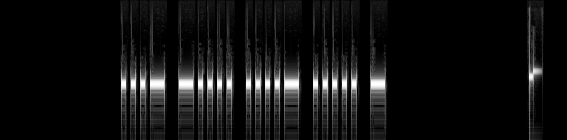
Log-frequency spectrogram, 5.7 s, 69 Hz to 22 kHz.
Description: Morse code, heard as a keyed tone, about 25 wpm, 700 Hz. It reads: V645T
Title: Five Challenging Letter-Number Combinations 25wpm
